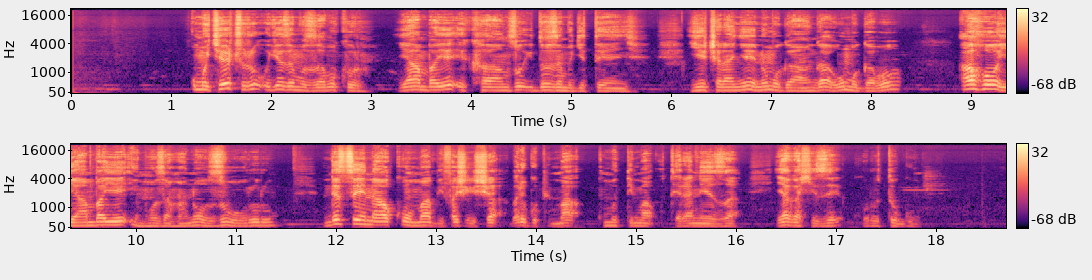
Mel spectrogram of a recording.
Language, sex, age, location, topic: Kinyarwanda, female, 18-24, Huye, health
